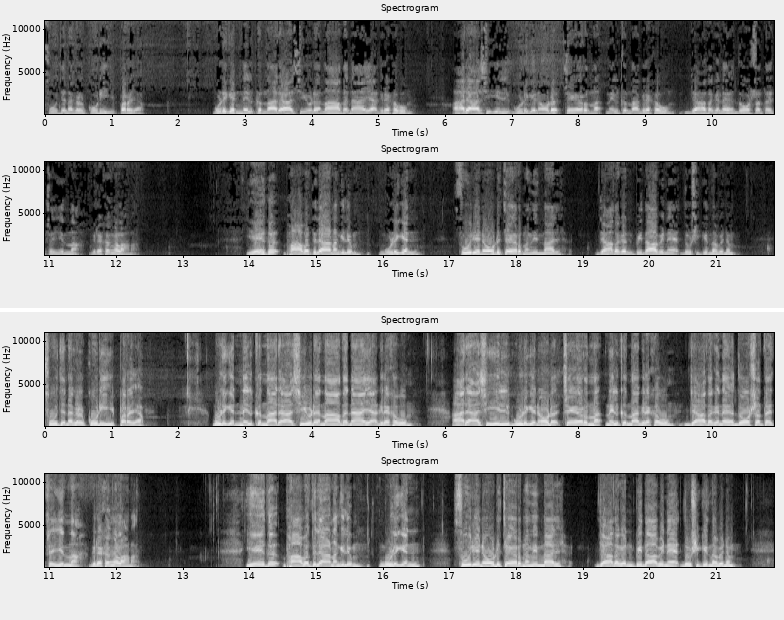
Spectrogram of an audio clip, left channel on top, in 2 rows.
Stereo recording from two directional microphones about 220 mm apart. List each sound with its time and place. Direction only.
0.0 s speech: 50° right (ahead or behind)
2.5 s speech: 50° right (ahead or behind)
14.0 s a man's voice: 40° right (ahead or behind)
